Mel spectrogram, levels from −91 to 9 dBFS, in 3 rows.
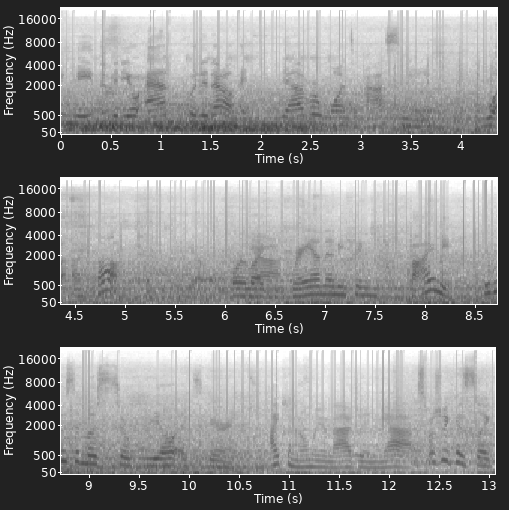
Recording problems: rain or running water; very loud; throughout; 2 dB above the speech
traffic noise; loud; throughout; 5 dB below the speech
wind noise on the microphone; occasional gusts; 15 dB below the speech
crackle, like an old record; noticeable; 15 dB below the speech
abrupt cut into speech; at the start

